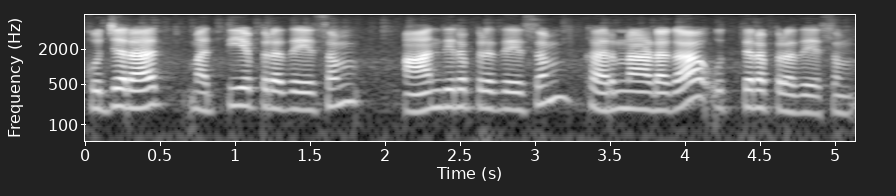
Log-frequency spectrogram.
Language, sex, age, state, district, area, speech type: Tamil, female, 30-45, Tamil Nadu, Erode, rural, spontaneous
